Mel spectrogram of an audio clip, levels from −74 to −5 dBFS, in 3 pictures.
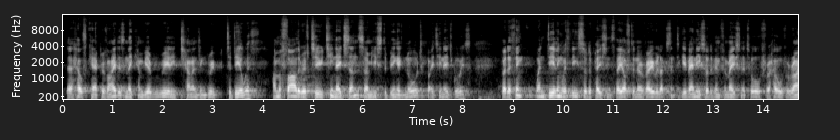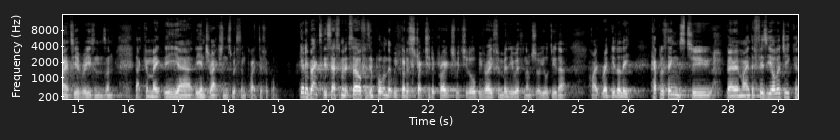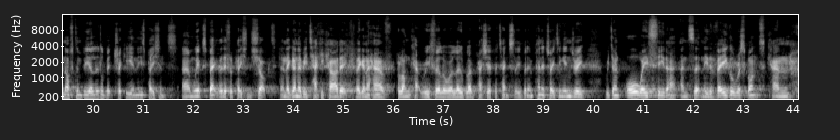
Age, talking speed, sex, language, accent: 40-59, 220 wpm, male, English, British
